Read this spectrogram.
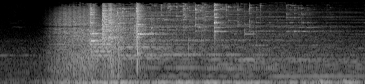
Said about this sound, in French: Edward lâche subitement le plateau.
